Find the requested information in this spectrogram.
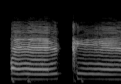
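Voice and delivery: ordinary talk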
